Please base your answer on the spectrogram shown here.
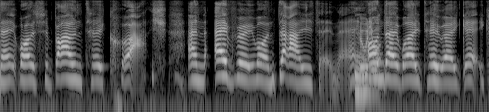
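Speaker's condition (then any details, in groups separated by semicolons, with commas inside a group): Cerebral palsy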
